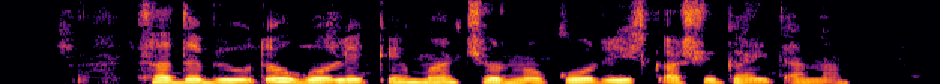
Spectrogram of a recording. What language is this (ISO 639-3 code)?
kat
